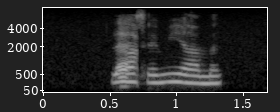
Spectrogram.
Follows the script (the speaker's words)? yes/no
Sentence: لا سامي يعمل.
yes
